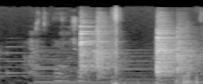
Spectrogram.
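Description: Ceramic plates and cutlery clinking and clattering as dishes are picked up from a dining table, three sharp knocks in the second half, over soft background music.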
